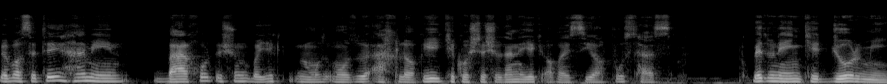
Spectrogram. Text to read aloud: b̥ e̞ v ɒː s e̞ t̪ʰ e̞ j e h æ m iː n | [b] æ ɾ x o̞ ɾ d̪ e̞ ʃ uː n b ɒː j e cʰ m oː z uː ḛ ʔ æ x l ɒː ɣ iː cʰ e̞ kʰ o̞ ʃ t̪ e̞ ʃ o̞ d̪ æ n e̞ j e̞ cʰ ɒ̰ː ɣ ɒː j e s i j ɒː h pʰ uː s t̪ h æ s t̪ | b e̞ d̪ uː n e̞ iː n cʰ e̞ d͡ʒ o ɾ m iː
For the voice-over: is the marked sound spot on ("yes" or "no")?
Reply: yes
